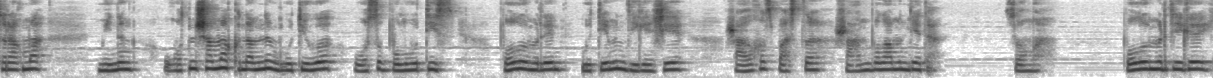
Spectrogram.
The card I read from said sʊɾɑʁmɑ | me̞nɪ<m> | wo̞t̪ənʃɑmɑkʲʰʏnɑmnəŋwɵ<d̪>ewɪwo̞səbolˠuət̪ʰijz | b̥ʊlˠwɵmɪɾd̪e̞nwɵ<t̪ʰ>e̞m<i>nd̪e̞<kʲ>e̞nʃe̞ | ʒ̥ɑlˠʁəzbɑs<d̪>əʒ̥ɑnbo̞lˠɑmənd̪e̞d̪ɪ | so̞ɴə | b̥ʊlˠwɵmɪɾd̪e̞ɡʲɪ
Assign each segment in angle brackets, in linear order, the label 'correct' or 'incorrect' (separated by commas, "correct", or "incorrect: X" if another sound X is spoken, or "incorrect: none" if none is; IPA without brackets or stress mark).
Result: incorrect: ŋ, incorrect: t̪, incorrect: t̪, incorrect: ɪ, incorrect: ɡʲ, incorrect: t̪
